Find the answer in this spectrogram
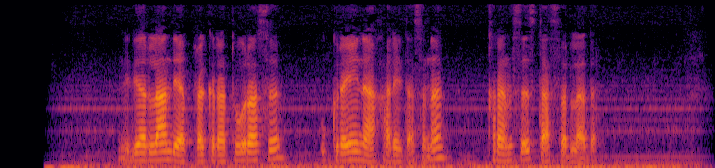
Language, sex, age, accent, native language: Uzbek, male, 18-24, Qashqadaryo, Uzbek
